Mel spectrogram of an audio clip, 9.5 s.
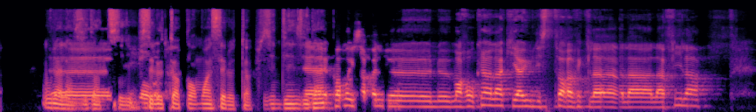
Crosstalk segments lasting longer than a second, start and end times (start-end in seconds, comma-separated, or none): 0.6-2.1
